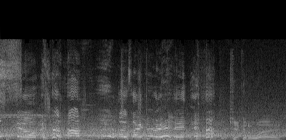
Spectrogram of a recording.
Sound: laughs

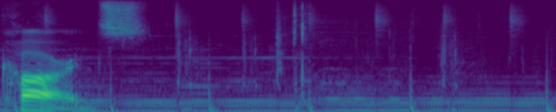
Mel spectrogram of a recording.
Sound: cards slapping on table

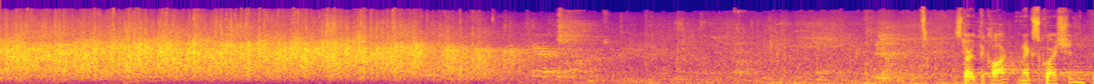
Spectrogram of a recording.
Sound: applause

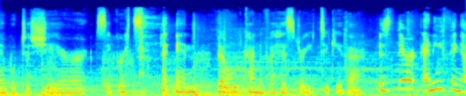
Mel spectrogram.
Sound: chuckles

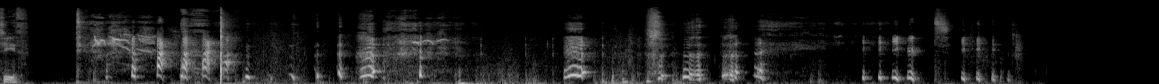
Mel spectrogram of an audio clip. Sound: laughing

